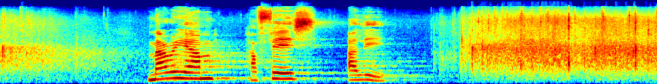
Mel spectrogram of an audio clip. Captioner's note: applause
